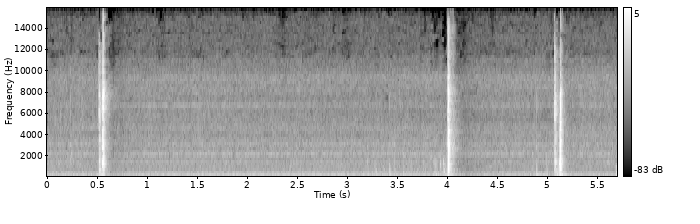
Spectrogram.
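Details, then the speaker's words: Magnescriber Deluxe model 160 wire recorder (Standard Business Machines), most capacitors replaced, fast-forward selected: faint steady hum and sharp relay clicks but no motor whirr; relay acts yet no motors receive power, so rewind and fast-forward don't work. "okay hear that little click that's that's relay acting your hum 2 is probably as it sends it through the coils see none of the motors are receiving power"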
